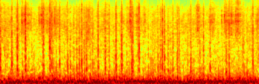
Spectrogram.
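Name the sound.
rocket engines roaring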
